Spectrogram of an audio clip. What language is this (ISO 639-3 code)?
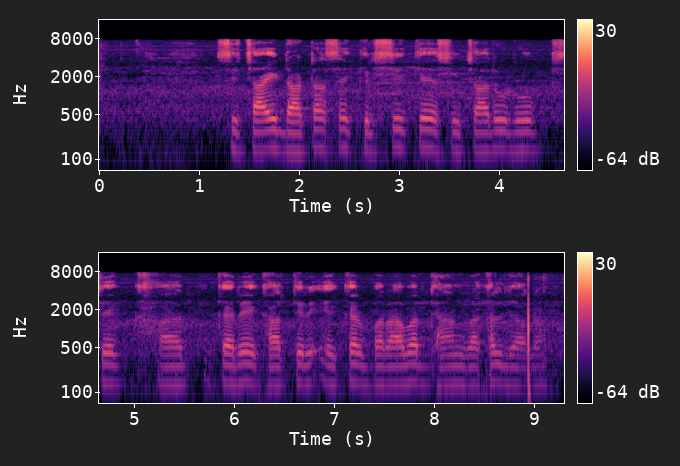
bho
